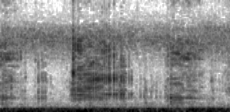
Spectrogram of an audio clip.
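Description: Wind buffeting the microphone of a camera mounted on a moving bicycle, a steady low rumble, with a stretch of higher hiss in the middle.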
